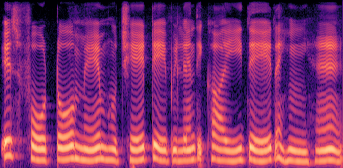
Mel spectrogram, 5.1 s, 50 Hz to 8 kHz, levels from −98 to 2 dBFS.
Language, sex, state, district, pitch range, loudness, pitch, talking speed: Hindi, female, Madhya Pradesh, Katni, 185-210 Hz, -15 LUFS, 190 Hz, 105 wpm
